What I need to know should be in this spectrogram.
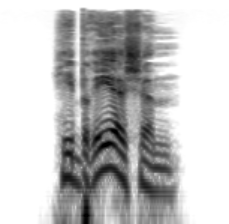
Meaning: strong dative masculine/neuter singular of hebräisch
- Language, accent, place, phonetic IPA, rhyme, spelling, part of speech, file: German, Germany, Berlin, [heˈbʁɛːɪʃm̩], -ɛːɪʃm̩, hebräischem, adjective, De-hebräischem.ogg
